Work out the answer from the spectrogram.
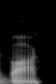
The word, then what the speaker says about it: Vach: think I've shared before, my last name is Vach, V as in Victor, ACH. That's how it's pronounced.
